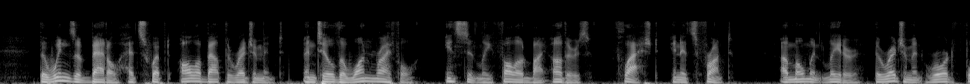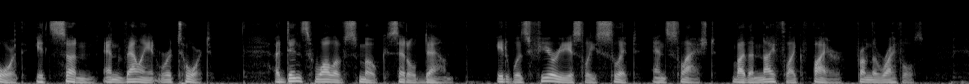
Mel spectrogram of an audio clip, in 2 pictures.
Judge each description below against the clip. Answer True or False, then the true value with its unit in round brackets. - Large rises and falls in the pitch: False (4.1 semitones)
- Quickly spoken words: False (165 wpm)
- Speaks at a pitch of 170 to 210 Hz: False (105 Hz)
